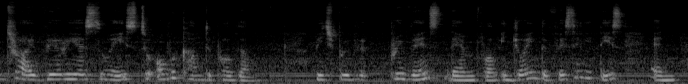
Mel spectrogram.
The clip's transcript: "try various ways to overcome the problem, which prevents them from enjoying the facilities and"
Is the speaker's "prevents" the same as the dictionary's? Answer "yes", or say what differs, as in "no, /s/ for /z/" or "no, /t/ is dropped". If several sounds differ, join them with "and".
yes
